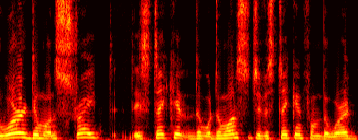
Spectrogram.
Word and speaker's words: demonstrative: اینا زیادتر شاگردها demonstrative میگن چون تلفظ غلط است. کلمه demonstrative تلفظش demonstrative است. demonstrative نیست. demonstrative.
